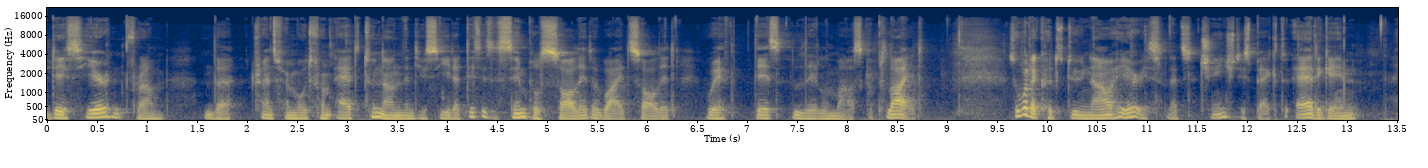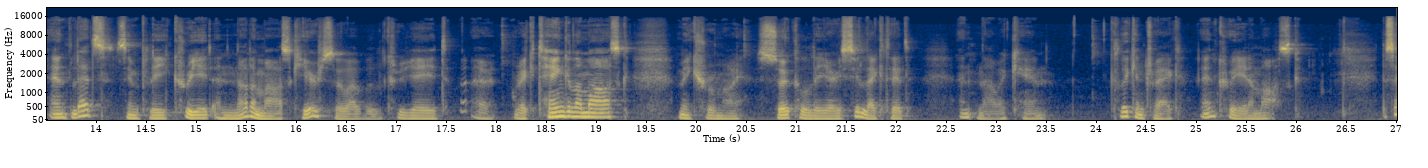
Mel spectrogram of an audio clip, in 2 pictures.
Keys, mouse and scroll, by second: 4.5 click, 10.8 click, 16.0-20.5 drag, 24.0-27.0 drag.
